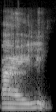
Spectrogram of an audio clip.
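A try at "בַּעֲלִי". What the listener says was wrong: ba, a, li. Acá recuerda no poner esa I porque dijiste como ay. Va ay. va a li. Va a li.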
